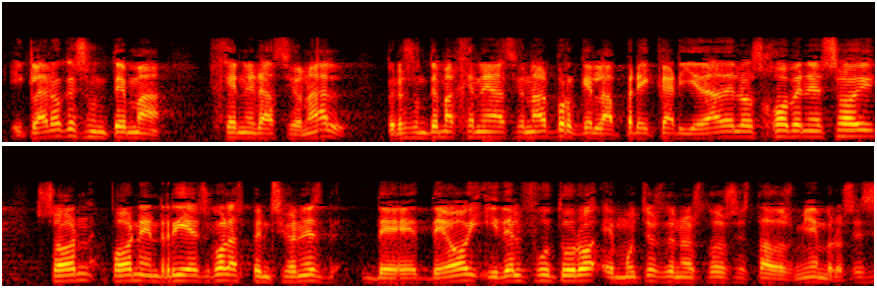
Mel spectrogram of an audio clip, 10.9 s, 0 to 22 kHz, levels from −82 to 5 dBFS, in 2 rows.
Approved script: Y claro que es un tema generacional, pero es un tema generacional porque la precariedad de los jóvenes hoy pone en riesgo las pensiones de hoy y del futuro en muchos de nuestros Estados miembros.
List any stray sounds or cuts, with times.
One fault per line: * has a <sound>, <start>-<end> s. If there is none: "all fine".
all fine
